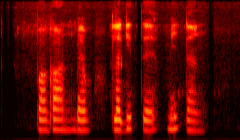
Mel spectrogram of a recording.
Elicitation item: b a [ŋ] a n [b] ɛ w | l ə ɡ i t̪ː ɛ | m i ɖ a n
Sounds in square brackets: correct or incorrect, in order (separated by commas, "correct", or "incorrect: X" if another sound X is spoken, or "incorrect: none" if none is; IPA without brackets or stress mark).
incorrect: ɡ, correct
